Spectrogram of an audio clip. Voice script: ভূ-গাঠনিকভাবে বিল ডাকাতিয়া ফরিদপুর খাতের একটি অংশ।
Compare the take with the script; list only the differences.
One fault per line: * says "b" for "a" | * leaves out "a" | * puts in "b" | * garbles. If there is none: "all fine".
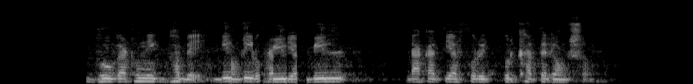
* garbles
* leaves out "একটি"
